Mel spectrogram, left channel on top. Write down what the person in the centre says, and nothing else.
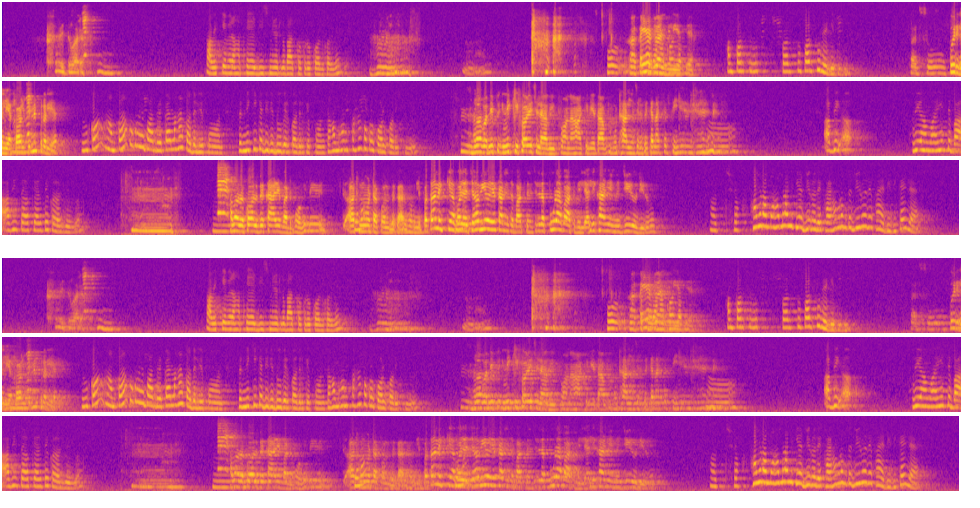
हूँ आब एके बेर अहाँ फेर बीस मिनटके बाद ककरो कॉल करबै।
ह।
ओ हो
तऽ फेर
अहाँ
कऽ लेबै।
हम परसू परसू परसू भेली दीदी।
हूँ
कहाँ हम कहाँ ककरोसँ बात भेल काल्हि अहाँ कऽ देलियै फोन फेर निकी के दीदी दू बेर कऽ देलकै फोन तऽ हम कहाँ ककरो कॉल करे छियै।
हँ अभी अब हम अहीं से अभी त करबे करलियै
हूँ
केला
केना
अच्छा हमरामे हमरामे किए जीरो देखा हइ हमरोमे तऽ जीरो देखाइ हइ दीदी कैलए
